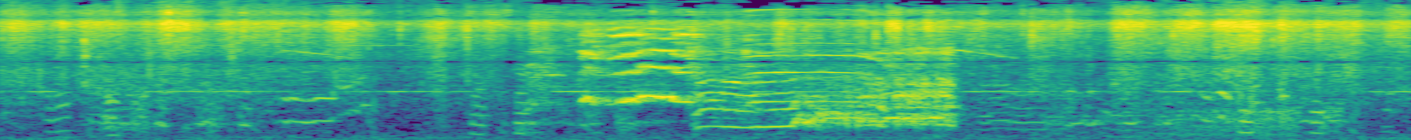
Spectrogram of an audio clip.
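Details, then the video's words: Backyard rooster crowing while the flock eats, foraging in pine needles and leaves for bugs, worms and pecans; after quiet clucking, a loud drawn-out crow of almost two seconds rises and holds, then the soft murmur of hens resumes. "Chickens Eating Rooster Crowing"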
